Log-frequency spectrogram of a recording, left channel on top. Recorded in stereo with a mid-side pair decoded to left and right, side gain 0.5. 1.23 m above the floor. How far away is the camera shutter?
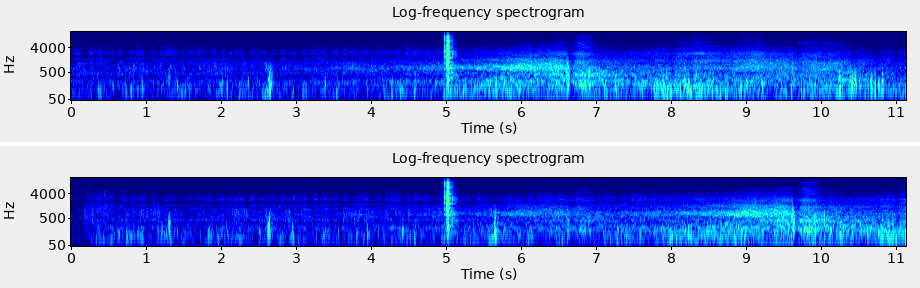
About 0.7 m.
